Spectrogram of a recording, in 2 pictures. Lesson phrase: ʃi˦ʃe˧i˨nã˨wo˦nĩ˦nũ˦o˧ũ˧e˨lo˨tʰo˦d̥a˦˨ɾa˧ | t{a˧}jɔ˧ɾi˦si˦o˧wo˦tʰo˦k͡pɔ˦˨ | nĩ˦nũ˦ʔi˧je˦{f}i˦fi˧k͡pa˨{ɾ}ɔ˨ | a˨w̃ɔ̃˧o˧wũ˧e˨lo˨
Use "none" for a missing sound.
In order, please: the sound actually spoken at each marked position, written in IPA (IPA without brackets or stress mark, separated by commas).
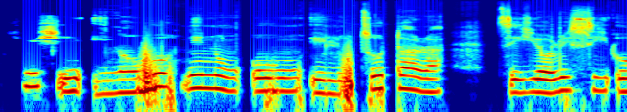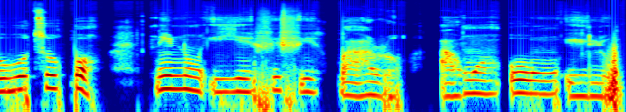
i˧, f, ɾ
